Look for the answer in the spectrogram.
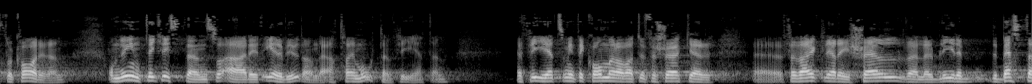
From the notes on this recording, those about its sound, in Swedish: Inspelad i Roseniuskyrkan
